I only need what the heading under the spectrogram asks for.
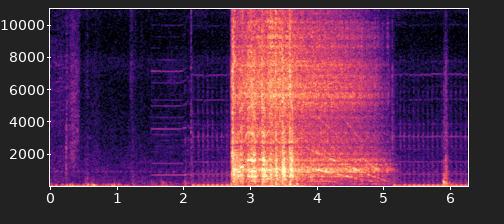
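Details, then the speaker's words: VW Golf MK2 diesel after new return lines were fitted: it cranks, catches roughly for about two seconds, then dies. The accelerator does nothing and it idles off the lift pump; owner suspects a failed injection pump. Not confirmed. "we learned that our accelerator this guy was literally doing nothing this is our our our accelerator and it was literally idling which you heard just now was idling off of the lift pump itself"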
